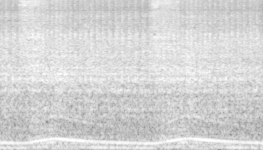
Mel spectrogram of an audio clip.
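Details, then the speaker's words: Reliant Supervan after carburettor cleaning, with the fuel pump swapped and its pipe moved to the correct port. The engine idles smoothly, slightly high, and revs cleanly twice without stumbling, so it idles and revs well. "As you can see there, it's ticking over nice."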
